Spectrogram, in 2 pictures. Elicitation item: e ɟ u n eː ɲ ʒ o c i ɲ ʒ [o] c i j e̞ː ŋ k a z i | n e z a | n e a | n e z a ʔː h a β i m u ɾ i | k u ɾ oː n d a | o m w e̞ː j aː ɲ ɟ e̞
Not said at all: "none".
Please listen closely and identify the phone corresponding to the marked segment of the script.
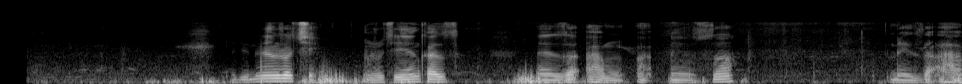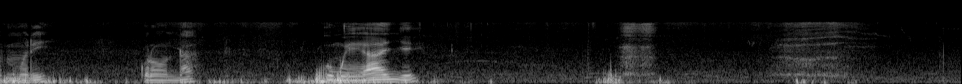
o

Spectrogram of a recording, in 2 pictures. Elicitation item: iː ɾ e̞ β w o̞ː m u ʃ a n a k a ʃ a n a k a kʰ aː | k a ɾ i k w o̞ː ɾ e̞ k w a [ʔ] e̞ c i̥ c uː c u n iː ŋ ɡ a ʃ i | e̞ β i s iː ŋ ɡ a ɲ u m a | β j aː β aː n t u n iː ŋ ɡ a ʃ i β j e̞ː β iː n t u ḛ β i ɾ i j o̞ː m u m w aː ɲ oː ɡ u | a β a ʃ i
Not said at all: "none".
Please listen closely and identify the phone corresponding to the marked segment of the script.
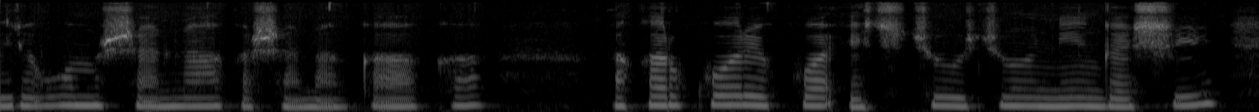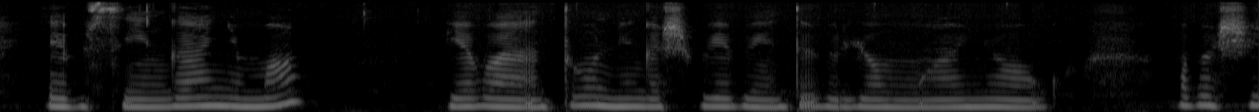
ʔ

